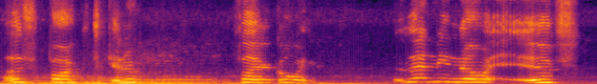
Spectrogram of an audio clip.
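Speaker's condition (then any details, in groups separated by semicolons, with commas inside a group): Cerebral palsy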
